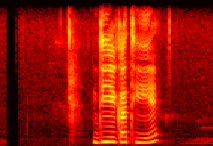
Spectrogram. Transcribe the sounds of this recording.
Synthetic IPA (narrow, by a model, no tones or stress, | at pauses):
d̪ieɡat̪ʰije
